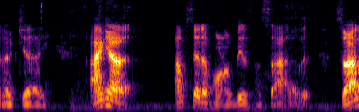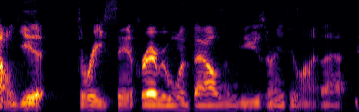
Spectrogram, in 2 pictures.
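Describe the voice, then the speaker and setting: A man with a strong North Carolina accent, fairly low in pitch, monotone and flat, at a fairly quick pace with big swings in loudness. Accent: strong rural North Carolina. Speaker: farmer and farm consultant. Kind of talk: interview on a livestream. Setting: social media live video call.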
